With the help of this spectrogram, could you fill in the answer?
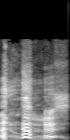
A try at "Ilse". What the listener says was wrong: Not Elsa. Ilsa. I-L-S-E.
